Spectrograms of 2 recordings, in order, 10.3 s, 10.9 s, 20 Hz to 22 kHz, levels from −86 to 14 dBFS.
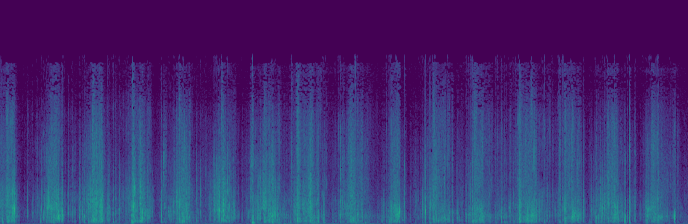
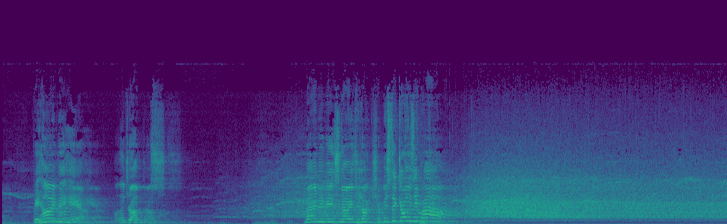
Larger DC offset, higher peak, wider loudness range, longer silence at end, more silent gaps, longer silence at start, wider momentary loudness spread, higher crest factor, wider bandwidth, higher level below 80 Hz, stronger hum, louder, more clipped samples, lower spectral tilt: second, under 0.1% vs 0.4%; about the same, -6 dBFS vs -8 dBFS; second, 3 LU vs 7 LU; about the same, 0 s vs 0 s; neither; about the same, 0 s vs 0.05 s; second, 8 LU vs 16 LU; first, 28 dB vs 18 dB; about the same, 17 kHz vs 16 kHz; about the same, -56 dBFS vs -52 dBFS; neither; second, -31 LUFS vs -24 LUFS; neither; about the same, -1 dB/octave vs -2 dB/octave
